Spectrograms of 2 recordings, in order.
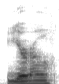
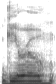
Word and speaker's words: gyro: And you go down and get well, this is pronounced multiple ways, so I'll say it multiple ways. Gyro, gyro, gyro.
